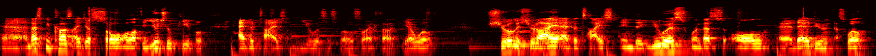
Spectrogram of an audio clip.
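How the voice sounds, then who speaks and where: A man in his twenties speaks with a Danish accent as a native Danish speaker from Denmark. He talks casually to his online viewers, earnest and emphatic, leaning on repeated words. Music with guitar plays behind his medium-pitched voice. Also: fast, darkish tone. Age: 20s. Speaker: YouTuber and e-commerce entrepreneur. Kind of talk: casual storytelling talk to camera.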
